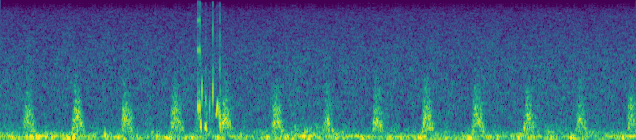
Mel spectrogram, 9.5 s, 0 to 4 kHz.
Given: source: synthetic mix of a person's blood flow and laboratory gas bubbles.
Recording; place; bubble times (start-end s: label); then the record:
Doppler ultrasound of blood flow; subclavian vein
2.91-3.34 s: bubbles
From the record:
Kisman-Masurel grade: 213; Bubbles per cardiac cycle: several, 3 to 8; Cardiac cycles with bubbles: 1 to 10%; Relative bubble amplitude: loud (0.450 to 0.775); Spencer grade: 1 (occasional bubble signal discernible with the cardiac motion signal, with majority of cardiac periods free of bubbles); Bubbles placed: anywhere in the cardiac cycle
